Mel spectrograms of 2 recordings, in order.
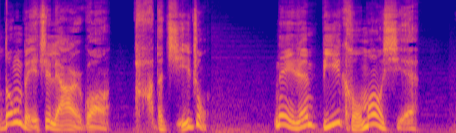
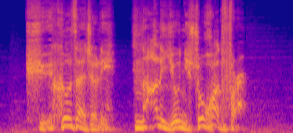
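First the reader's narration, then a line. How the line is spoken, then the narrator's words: Harsh shout. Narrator (Chinese): 小东北口中喝道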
